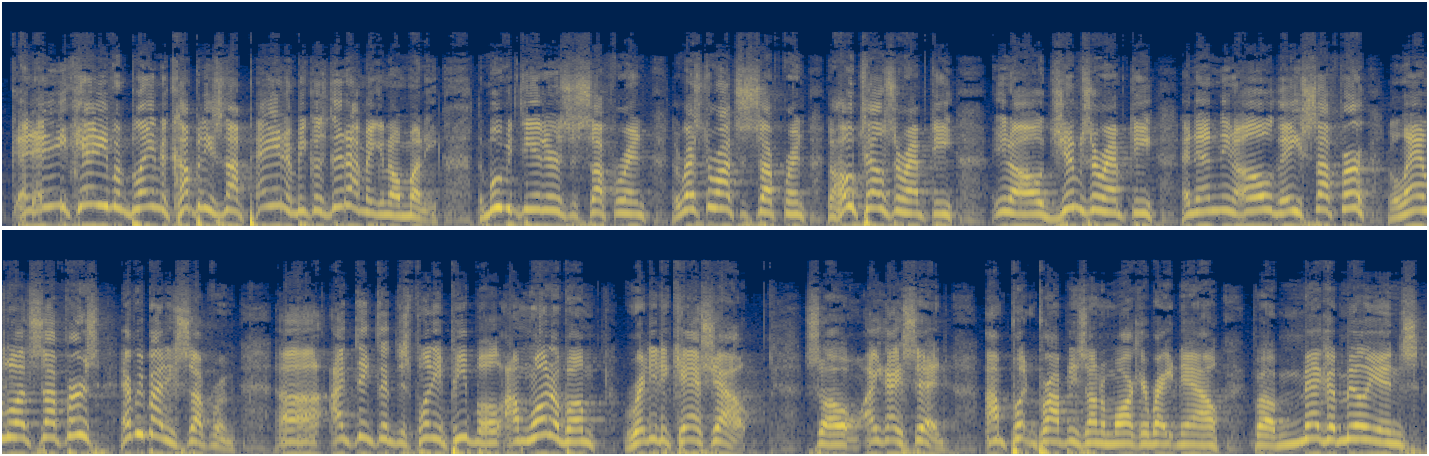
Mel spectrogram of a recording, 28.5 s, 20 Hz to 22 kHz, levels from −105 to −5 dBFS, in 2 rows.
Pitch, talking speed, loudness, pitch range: 190 Hz, 160 wpm, -24 LUFS, 155-225 Hz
